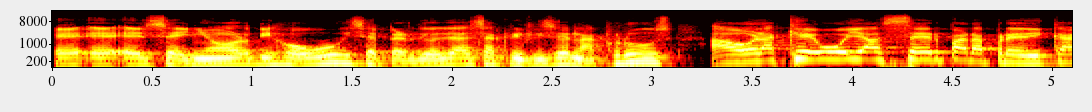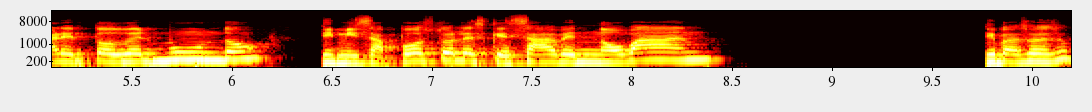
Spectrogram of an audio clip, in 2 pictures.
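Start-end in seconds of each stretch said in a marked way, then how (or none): none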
